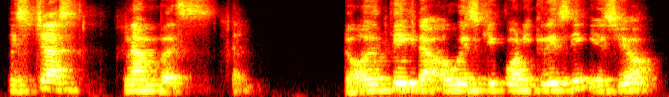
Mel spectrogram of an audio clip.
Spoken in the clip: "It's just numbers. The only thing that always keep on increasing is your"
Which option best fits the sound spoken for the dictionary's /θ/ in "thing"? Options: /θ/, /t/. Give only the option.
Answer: /t/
